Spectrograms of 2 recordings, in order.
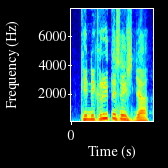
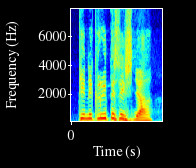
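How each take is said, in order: Both takes have the same delivery.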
